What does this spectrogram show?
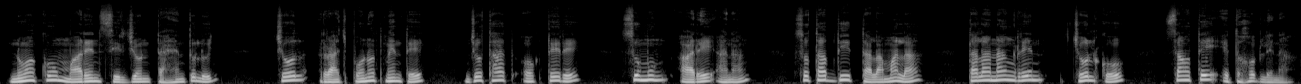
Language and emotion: Santali, neutral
